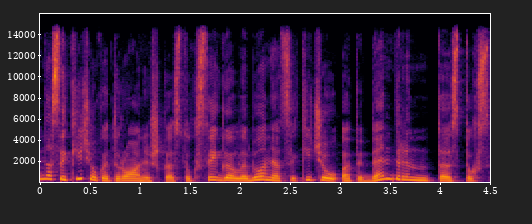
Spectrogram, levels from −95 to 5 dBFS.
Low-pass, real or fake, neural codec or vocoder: 14.4 kHz; real; none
